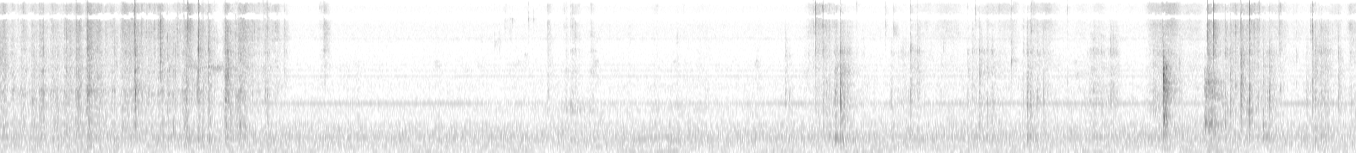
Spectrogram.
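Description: Faint scraping and rustling as a metal spoon scoops powdered tapioca starch out of its paper bag, with a few short, sharp clicks.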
